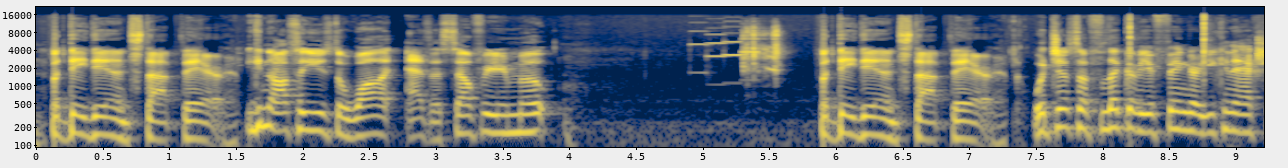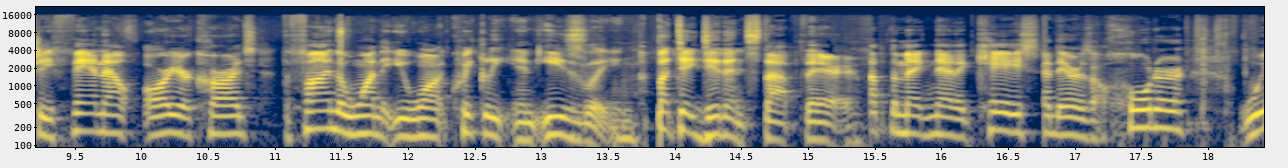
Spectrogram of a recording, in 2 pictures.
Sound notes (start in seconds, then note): 4.9 phone beeps; 5.2 shutter clicks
